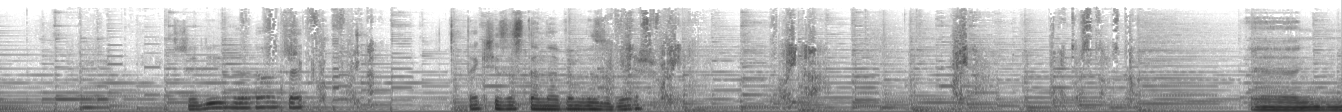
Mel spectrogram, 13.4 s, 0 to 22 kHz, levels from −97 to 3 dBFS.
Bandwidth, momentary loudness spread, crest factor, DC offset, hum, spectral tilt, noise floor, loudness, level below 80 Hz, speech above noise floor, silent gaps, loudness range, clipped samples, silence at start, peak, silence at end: 16.5 kHz; 20 LU; 18 dB; 0.9%; none; -6 dB/octave; -45 dBFS; -23 LUFS; -44 dBFS; 25 dB; none; 11 LU; under 0.1%; 0 s; -6 dBFS; 0 s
